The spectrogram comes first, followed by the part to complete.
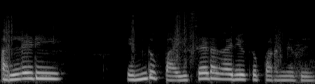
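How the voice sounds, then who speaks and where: A woman's voice: on the high side, normal speed, mellow, breathy edge, faint music behind. A woman acting out a family skit, fussing and scolding as she plays several relatives.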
